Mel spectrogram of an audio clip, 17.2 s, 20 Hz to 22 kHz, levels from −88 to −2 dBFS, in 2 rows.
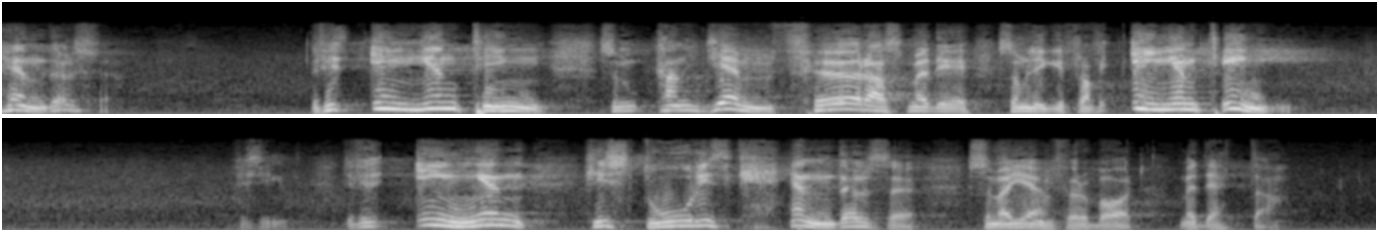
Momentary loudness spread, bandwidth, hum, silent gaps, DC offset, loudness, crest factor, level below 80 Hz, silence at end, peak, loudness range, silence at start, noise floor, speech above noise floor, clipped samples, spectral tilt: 19 LU; 10 kHz; none; none; 0.5%; -17 LUFS; 18 dB; -50 dBFS; 0.6 s; -2 dBFS; 7 LU; 0 s; -52 dBFS; 33 dB; under 0.1%; -4.5 dB/octave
